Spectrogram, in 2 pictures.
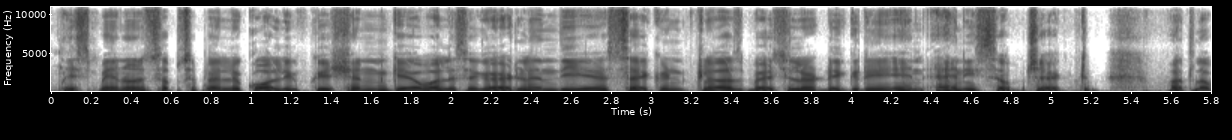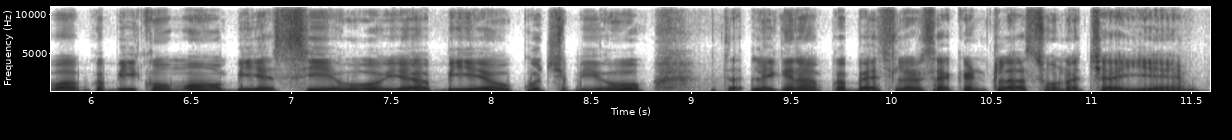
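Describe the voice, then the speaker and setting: A man with a Pakistani accent gives an informal, instructional voice-over in a clean, smooth voice. The sound is close and dry, and he works through each point methodically at a medium pitch. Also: steady tone, moderate pace, darkish tone, no room sound. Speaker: exam guidance presenter.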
